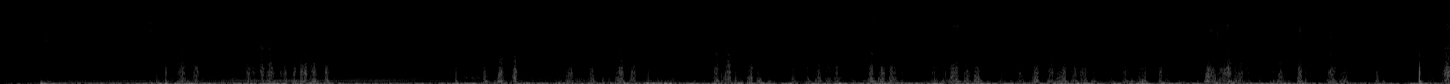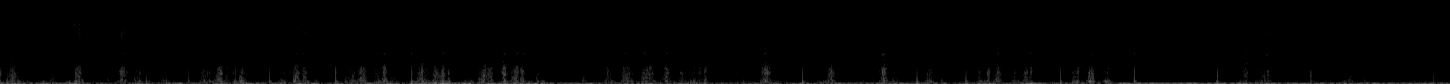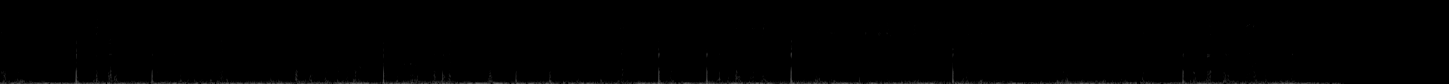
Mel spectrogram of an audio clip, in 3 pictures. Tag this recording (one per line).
notes
typing
writing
